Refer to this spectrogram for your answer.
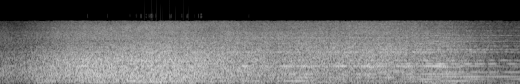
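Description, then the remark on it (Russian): Stormy surf and wind roar on a dune-lined shore at grey dawn, where a ship is in distress, in a dense, unbroken rush that swells slightly through the middle and keeps going without pause. No one speaks. “Наконец, после долгого-долгого ожидания, сквозь нестихающий шум шторма раздался крик.”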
